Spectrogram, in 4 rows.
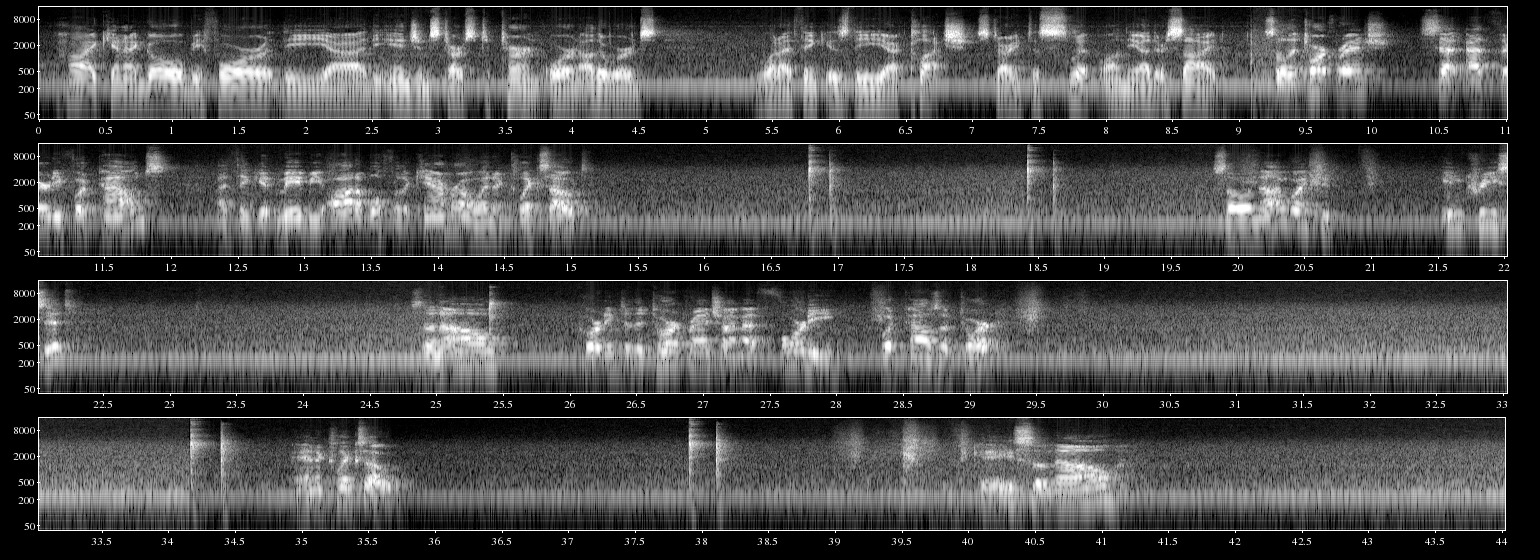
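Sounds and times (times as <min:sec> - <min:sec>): steady low hum: 0:00.0 - 0:44.0.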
